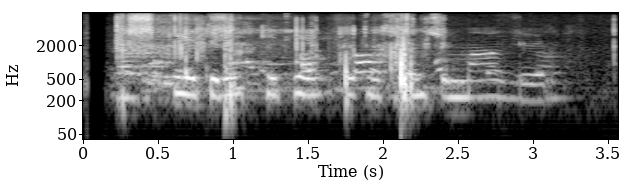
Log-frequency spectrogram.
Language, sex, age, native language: Icelandic, female, 11, Icelandic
